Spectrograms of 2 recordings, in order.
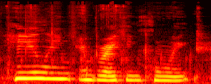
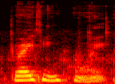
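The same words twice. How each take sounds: First: Said in the usual way. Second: Breaking point whispered softly, breath only. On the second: Shown as a demonstration. Tarot reader repeats the card's words to viewers, whispered. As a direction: let "Breaking point" fall to a soft whisper.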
